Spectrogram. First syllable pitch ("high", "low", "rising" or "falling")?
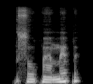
low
